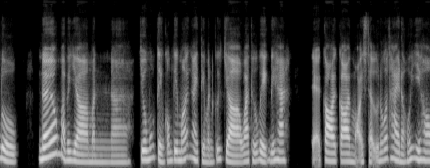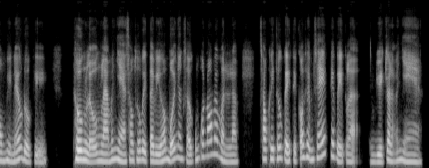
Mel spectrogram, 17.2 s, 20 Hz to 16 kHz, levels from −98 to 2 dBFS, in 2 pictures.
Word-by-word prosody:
được. 185 -9 +3 0.5
Nếu 265 +10 +7
mà 305 -10 0
bây 195 -1 0
giờ 165 -4 +3
mình, 155 -1 -6
à, 155 +1 -6 0.2
chưa 205 0 +4
muốn 240 +4 -3
tìm 180 -5 0
công 185 +4 -4
ty 200 0 +2
mới 205 +6 0
ngay 220 -8 -2
thì 170 - -3
mình 155 0 -6
cứ 215 +6 -4
chờ 160 -7 +5
qua 175 +2 +1
thử 185 -1 -4
việc 185 -3 +1
đi 185 0 -2
ha, 195 -1 +1 0.5
để - - -3
coi 185 -3 +6
coi 175 0 +4
mọi 170 +1 -2
sự 175 - -4
nó 190 - -3
có 225 +2 0
thay 225 -5 0
đổi 185 +8 -3
gì 210 - +1
hông, 195 -2 0
thì 190 -3 -2
nếu 205 +7 -1
được 180 -8 -1
thì 80 -1 -6 0.6
thương 210 -2 +7
lượng 165 +1 0
làm 175 0 +1
ở - - 0
nhà 195 -7 0
sau 195 +2 -4
thử 200 0 -2
việc, 200 -3 -1
tại 180 -1 +2
vì 165 0 0
hôm 210 +4 0
bữa 185 +1 +3
nhân 240 +1 -4
sự 160 -2 -2
cũng 220 +3 -7
có 275 - -3
nói 295 +2 -1
với 330 -1 -4
mình 180 - -4
là 165 0 -4 0.5
sau 220 0 +2
khi 225 +1 -1
thử 235 +2 -2
việc 190 -4 +1
thì 185 - -3
có 215 - -1
xem 240 -6 -1
xét 270 +9 -1
cái 280 - -2
việc 175 -8 -2
là 170 - -4 0.2
duyệt 160 -1 -2
cho 205 - +1
làm 180 -2 -3
ở 190 - -7
nhà. 165 -5 -4
190 Hz, 260 wpm, -22 LUFS, 165-215 Hz, 0.6 s, Nếu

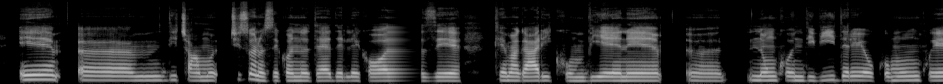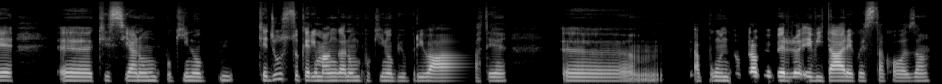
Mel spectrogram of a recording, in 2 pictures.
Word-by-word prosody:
Ehm, 220 0 +3 0.2
uhm, 190 -1 0
diciamo 185 -2 -1
ci 230 - -1
sono, 225 -4 +3
secondo 180 0 -1
te, 175 +1 0
delle 175 0 -2
cose 175 0 0 0.3
che 190 - -3
magari 180 0 +3
conviene, 175 0 +2 0.3
uhm, 175 -2 -4 0.3
non 190 0 0
condividere 190 +1 -2
o 185 -1 0
comunque, 185 0 0 0.4
ehm, 180 -1 +2
che 190 - -8
siano 180 +1 +4
un 185 - -5
pochino 175 0 -4
mhmm, 195 -1 -8 0.3
che - - -1
è - - 0
giusto 235 -1 -3
che 190 -1 +2
rimangano 180 0 +3
un 180 - -3
pochino 175 0 -5
più 170 0 -10
private, 165 +1 -1 0.5
ehm, 170 - -2 0.4
appunto 180 -2 -4
proprio 195 0 +3
per 185 -2 +6
evitare 175 -1 +5
questa 175 0 0
cosa? 165 +2 -4
180 Hz, 125 wpm, -23 LUFS, 175-190 Hz, 0.5 s, per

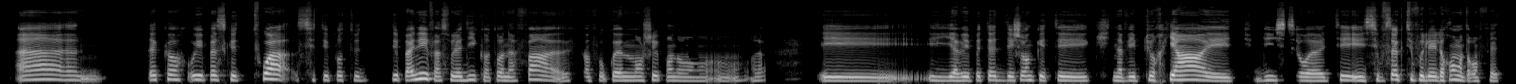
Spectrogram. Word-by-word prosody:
Ah 215 -1 +1 0.7
d'accord, 215 +1 -1
oui, 215 0 +1
parce 210 0 -2
que 205 - +1
toi, 230 +4 +4
c'était 205 -1 -7
pour 200 0 -6
te 200 - -9 0.3
dépanner. 220 +4 +4
Enfin, 185 -7 -1
cela 185 0 0
dit, 210 +2 -2
quand 175 0 -9
on 180 -2 0
a 170 - -4
faim, 205 -1 0
heu, - - -7 0.2
enfin 175 - -7
il - - -10
faut - - -7
quand 190 - -1
même 185 0 +2
manger 185 +2 -2
pendant 170 -2 -7
voilà, 175 +1 -10 0.5
et 170 -2 +1 0.4
et - - -3
il 175 - -3
y 180 0 +2
avait 175 +1 +2
peut-être 185 +1 -2
des 185 0 -1
gens 200 +1 0
qui 190 - 0
étaient 175 -1 0
qui 180 - -13
n'avaient 180 +1 0
plus 195 - -2
rien 215 +1 +6
et 165 -4 +1
tu - - -24
te - - -21
dis: 195 +1 -4
«Ça 190 -1 -2
aurait 170 -1 +2
été» 180 +2 +1
et 180 - +1
c'est - - -3
pour 165 - -9
ça 225 -1 +3
que 215 - -16
tu 225 - -3
voulais 195 -2 +3
le 185 - +2
rendre 200 -5 +1
en 165 - -2
fait? 165 -1 -7
185 Hz, 230 wpm, -23 LUFS, 175-210 Hz, 0.7 s, rien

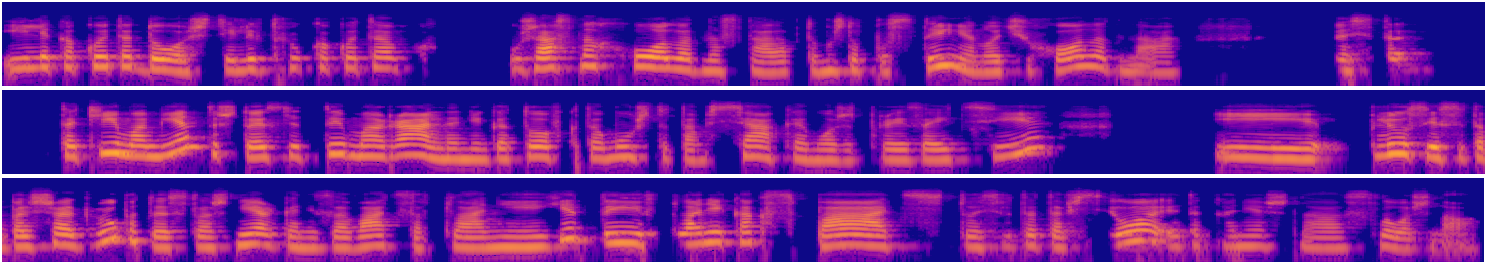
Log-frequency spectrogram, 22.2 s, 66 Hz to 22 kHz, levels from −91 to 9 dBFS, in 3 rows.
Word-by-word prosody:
или 235 +3 +1
какой-то 255 +1 +2
дождь, 205 -6 +3
или 205 +2 +1
вдруг 230 +1 -9
какой-то 235 0 -4
к 230 - -23 0.5
ужасно 235 +4 +3
холодно 235 -6 +4
стало, 180 -1 -6
потому 185 +2 -8
что 200 +2 -4
пустыня, 210 +5 -1
ночью 180 +1 -6
холодно. 220 -6 -2 0.8
То - - -5
есть 200 0 -8
это 215 0 -5 0.6
такие 235 +6 +5
моменты, 275 - +4
что 280 -6 +1
если 215 +1 +1
ты 245 +5 -1
морально 235 -3 +5
не 190 0 -3
готов 210 +3 0
к - - -17
тому, 220 +2 -3
что 220 -2 -8
там 175 0 -8
всякое 215 +1 -2
может 180 -1 -7
произойти 185 - -3 0.9
И, 205 -3 +1
плюс, 270 +1 +3
если 215 -1 +5
это 210 +1 -2
большая 205 +3 +3
группа, 290 +8 0
то 290 - -5
и 185 - +2
сложнее 190 +5 0
организоваться 195 0 -3
в - - -33
плане 190 +1 -1
еды, 255 - +1
в 235 +1 -11
плане, 245 +3 +3
как 260 -1 -2
спать. 210 -2 +3 0.2
То 195 - -8
есть 190 +1 -9
вот 200 - -17
это 210 -3 -5
всё, 260 +9 +2
это, 210 -8 -2
конечно, 200 -3 -9
сложно. 180 -3 -8
215 Hz, 155 wpm, -25 LUFS, 195-235 Hz, 0.9 s, такие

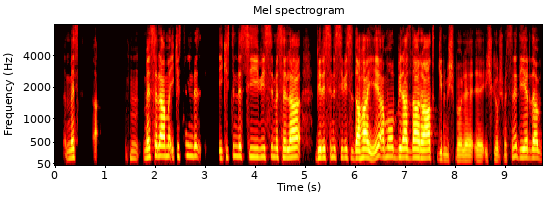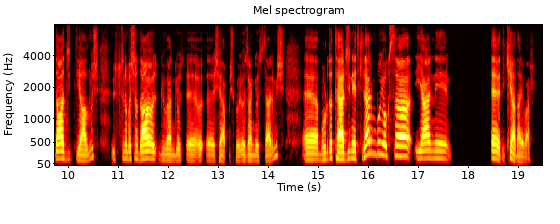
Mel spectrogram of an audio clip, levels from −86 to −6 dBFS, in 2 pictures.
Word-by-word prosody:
Eee, - - -24
mes 175 +3 -4 0.3
a - - -12 0.6
Hı, 155 -2 -15
mesela 190 +6 +4
ama 205 0 +1
ikisinin 210 +1 -10
de 210 -1 -4 0.3
ikisinin 180 +5 -10
de 205 - +1
CV'si 190 +1 -7
mesela 185 +1 +3 0.3
birisinin 180 +2 -1
CV'si 175 -2 -9
daha 175 +2 +8
iyi 140 -5 0
ama 190 +2 -1
o 180 -3 -7
biraz 185 -3 +3
daha 180 -1 +7
rahat 165 +1 +6
girmiş 120 -5 -11
böyle, 115 -1 -5
ııı, 110 0 -5
iş 110 - -15
görüşmesine. 120 - -11
Diğeri 180 -1 -2
de 170 -4 0
daha 155 -1 +5
ciddiye 135 -2 -6
almış. 115 - -5 0.2
Üstüne 150 +1 -11
başına 145 0 -7
daha 150 +1 +5
ö 145 - -4
güven 120 -2 -7
gös 115 0 -11
eee, 120 - -6
ö 115 +1 -7
eee 115 -1 -8
şey - - -12
yapmış - - -10
böyle 110 +1 -10
özen 115 0 -7
göstermiş. 110 - -9 0.4
Eee, 130 0 0
burada 135 +6 -5
tercihini 145 +1 +5
etkiler 245 - +2
mi 250 - -15
bu 260 - -8
yoksa, 215 -2 +4
yani 160 -1 -2 0.8
Evet, - - 0
2 - - -2
aday 95 -1 -3
var. - - -14
160 Hz, 175 wpm, -22 LUFS, 130-185 Hz, 0.8 s, daha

